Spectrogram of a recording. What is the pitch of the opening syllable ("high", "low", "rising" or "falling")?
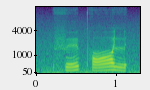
rising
